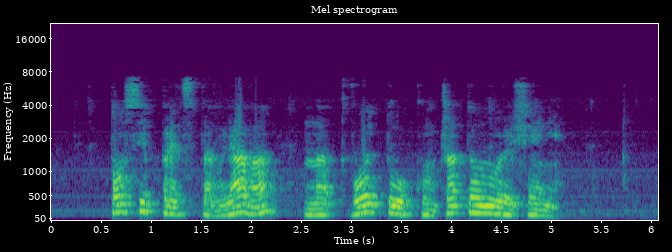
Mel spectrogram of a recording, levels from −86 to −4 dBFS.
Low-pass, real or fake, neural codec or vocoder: 7.2 kHz; real; none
